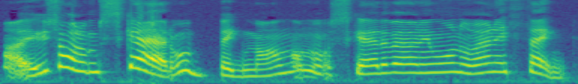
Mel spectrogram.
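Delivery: loud, high indignant boast; yelled. Acted. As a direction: shout it out, puffing your chest. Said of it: "Tommy yelled".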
